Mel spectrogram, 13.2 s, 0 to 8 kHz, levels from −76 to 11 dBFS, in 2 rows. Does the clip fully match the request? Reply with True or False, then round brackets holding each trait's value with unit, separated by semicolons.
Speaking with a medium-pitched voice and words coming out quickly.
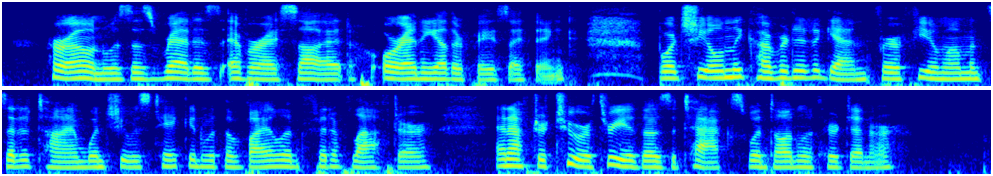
True (175 Hz; 235 wpm)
